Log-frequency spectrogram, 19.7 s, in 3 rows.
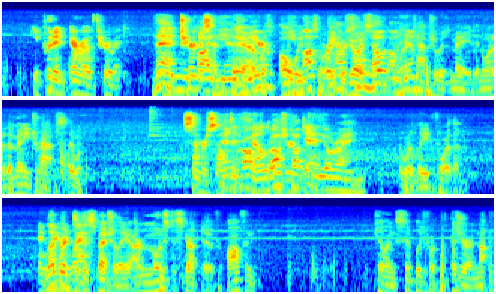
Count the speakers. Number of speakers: three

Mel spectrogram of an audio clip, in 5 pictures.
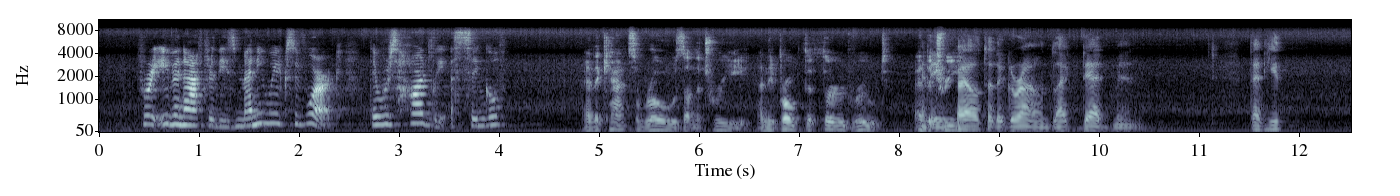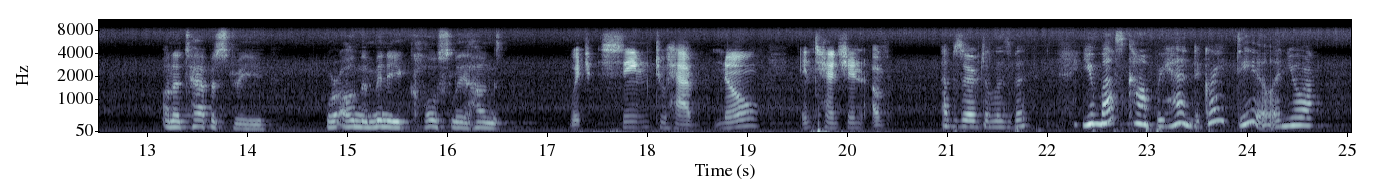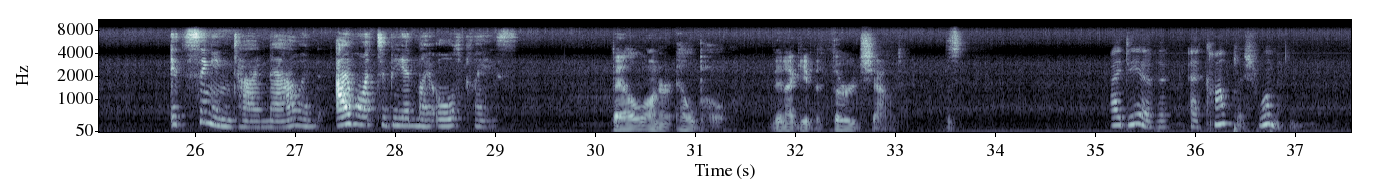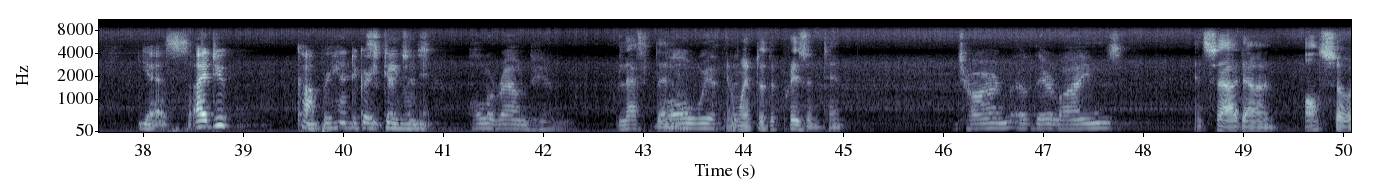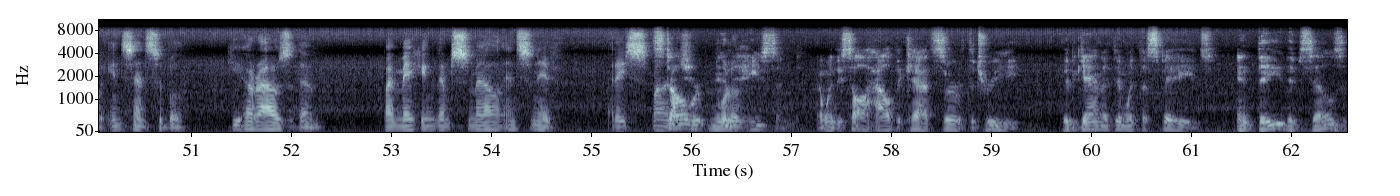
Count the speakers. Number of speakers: seven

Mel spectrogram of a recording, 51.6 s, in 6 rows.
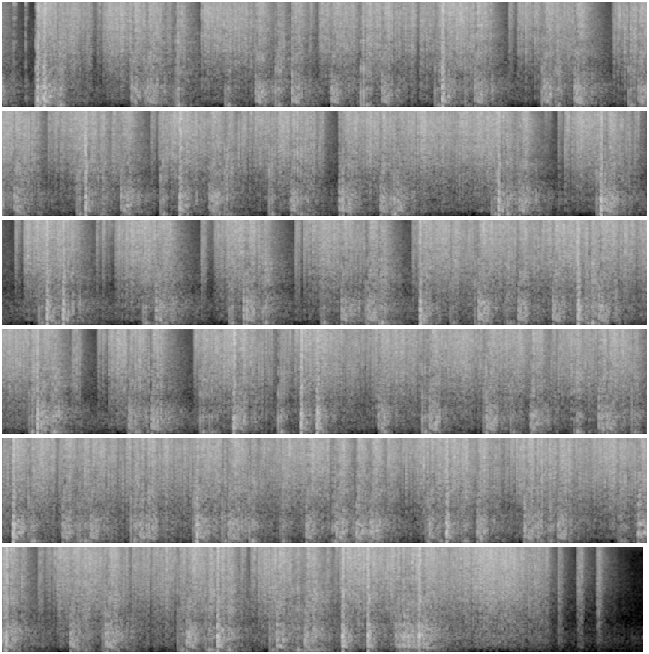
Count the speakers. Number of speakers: zero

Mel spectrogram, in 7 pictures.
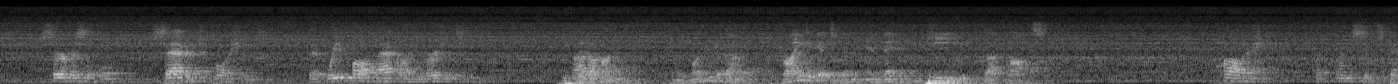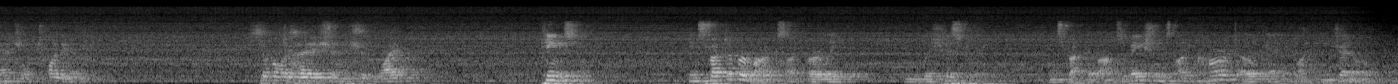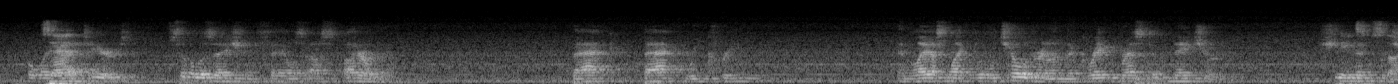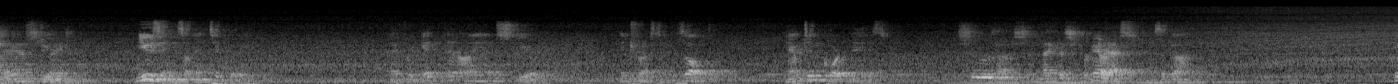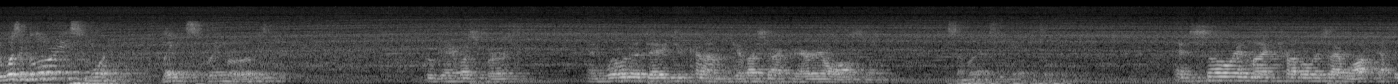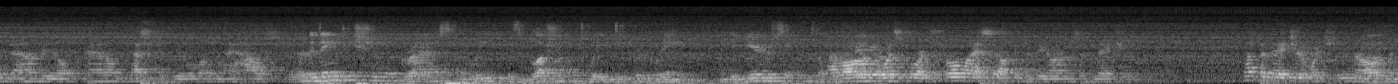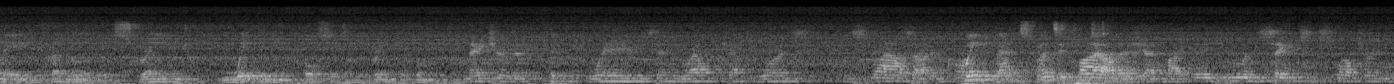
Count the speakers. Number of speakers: two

